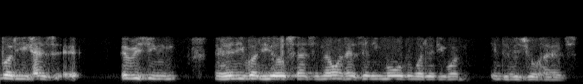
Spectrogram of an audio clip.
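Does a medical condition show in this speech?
Yes: Parkinson's; diagnosed 2019.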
